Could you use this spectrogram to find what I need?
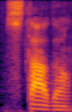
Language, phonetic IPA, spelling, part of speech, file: Polish, [ˈstadɔ], stado, noun, Pl-stado.ogg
